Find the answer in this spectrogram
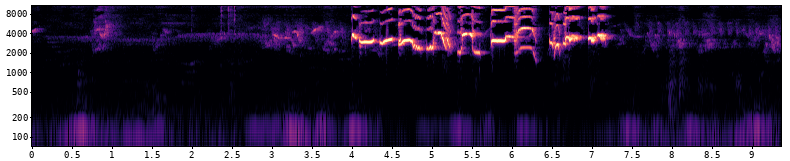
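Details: Oriental magpie-robin song played to stimulate a lazy caged bird to sing: a burst of loud, varied whistled phrases with rapid up-and-down slurs and trills lasting about three seconds, set between quiet stretches with low background hum.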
